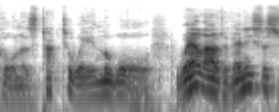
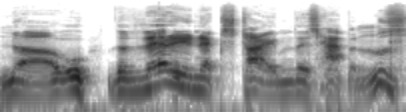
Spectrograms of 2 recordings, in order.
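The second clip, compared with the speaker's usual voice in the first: gruff, wary, suspicious, Now drawn out; 3 dB louder than usual. A narrator reads a voice behind a door opened a few inches, gruff and suspicious. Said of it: "said a gruff and suspicious voice".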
